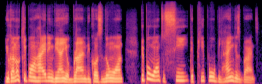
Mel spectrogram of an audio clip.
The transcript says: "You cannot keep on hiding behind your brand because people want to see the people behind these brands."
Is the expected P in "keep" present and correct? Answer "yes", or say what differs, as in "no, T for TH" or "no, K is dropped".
yes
